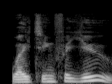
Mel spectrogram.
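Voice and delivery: usual speaking voice

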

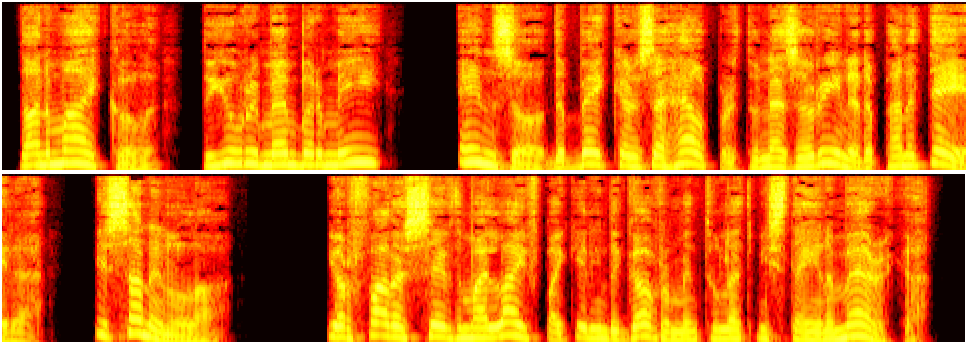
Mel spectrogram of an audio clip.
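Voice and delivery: put-on heavy Italian accent, laid on thick. Narrator reads a young baker's helper stopping a man to greet him: Enzo's heavy Italian accent. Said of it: "saying in a heavy Italian accent".

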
